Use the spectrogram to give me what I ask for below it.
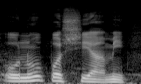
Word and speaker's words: অনুপশ্যামি: হয় অচ শ্রেয় অনুপস্যামি এখানে কেন অনু এটা যে হ আছে এটা হচ্ছে অর্ধমাত্রার হ যার উচ্চারণ অ এর মত তাইলে কি হবে অনুপশিয়ামি এখন পশিয়ামি কেন এখানে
